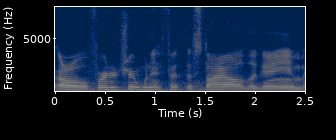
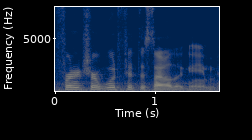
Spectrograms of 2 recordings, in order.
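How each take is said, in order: First: Higher, sing-song mock of a dismissive commenter; mocking quote. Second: Said in the usual way. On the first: Mimicking forum users dismissing furniture, snooty mock voice. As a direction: parrot their excuse in a snooty voice. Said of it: "they were like". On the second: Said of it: "And it's like".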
